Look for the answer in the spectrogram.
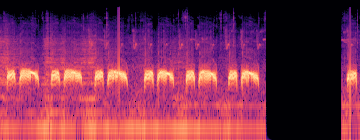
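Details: Spotted dove in morning voice training, giving repeated mellow, low coos in paired short and long notes for about five seconds, a silent gap, then one more coo.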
